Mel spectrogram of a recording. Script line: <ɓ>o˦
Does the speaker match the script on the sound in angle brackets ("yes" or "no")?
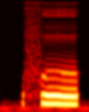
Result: no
